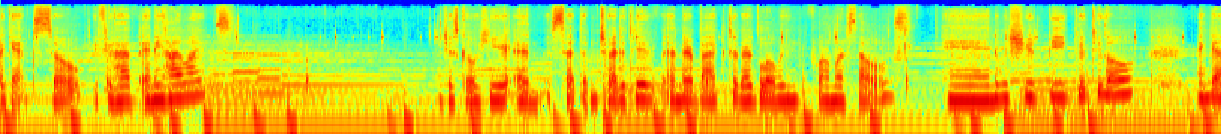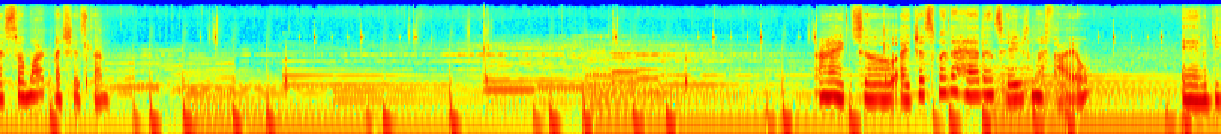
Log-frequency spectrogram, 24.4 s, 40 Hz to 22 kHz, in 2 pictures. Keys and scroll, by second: 8.9 space.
